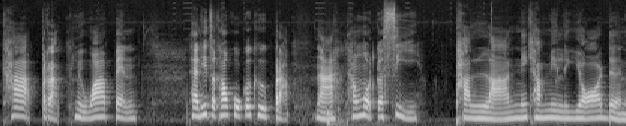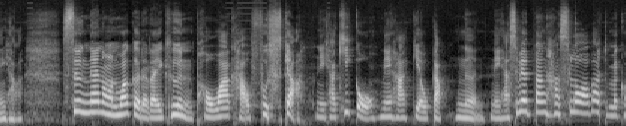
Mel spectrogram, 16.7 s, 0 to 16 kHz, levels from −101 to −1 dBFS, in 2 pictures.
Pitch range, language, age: 170-235 Hz, Thai, 30-49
